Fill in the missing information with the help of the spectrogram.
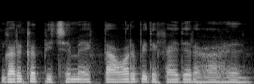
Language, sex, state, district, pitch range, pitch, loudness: Hindi, male, Arunachal Pradesh, Papum Pare, 110-120 Hz, 115 Hz, -19 LUFS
